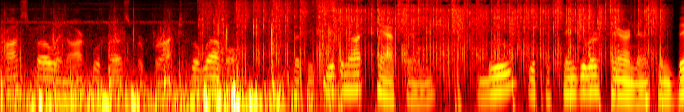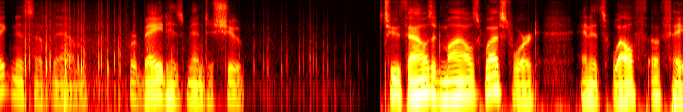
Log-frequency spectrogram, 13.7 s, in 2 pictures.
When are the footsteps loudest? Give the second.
2 s.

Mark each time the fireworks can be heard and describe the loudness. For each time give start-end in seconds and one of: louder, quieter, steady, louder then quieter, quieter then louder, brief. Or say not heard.
1.9-10.6 quieter.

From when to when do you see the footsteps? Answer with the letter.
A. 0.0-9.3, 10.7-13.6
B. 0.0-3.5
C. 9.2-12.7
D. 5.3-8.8
B.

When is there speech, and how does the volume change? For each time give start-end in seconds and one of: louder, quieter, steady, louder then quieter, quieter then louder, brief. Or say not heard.
0.0-9.3 louder
10.7-13.6 brief.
